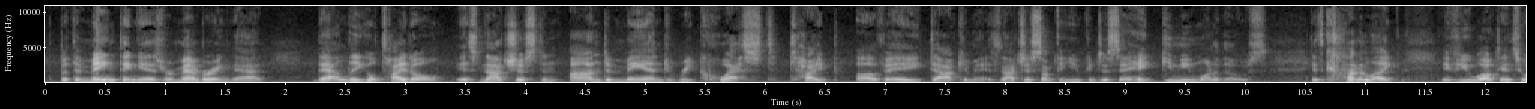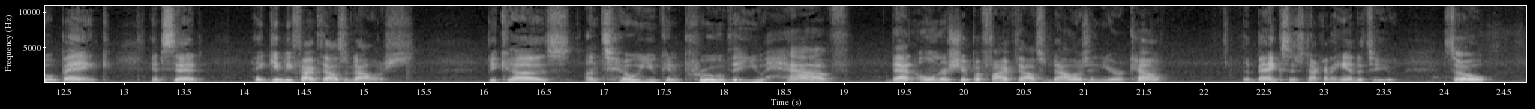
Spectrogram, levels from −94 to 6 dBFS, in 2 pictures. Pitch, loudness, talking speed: 130 Hz, -27 LUFS, 185 wpm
